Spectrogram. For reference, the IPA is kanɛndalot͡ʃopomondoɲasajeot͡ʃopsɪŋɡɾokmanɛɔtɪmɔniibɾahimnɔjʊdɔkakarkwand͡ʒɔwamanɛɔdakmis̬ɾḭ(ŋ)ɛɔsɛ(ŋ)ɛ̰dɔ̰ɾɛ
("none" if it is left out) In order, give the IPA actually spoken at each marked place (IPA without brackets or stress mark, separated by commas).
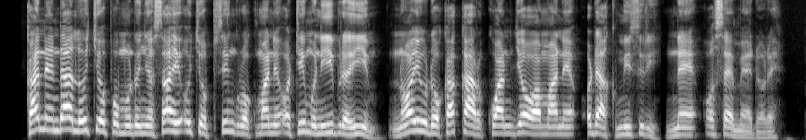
n, m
